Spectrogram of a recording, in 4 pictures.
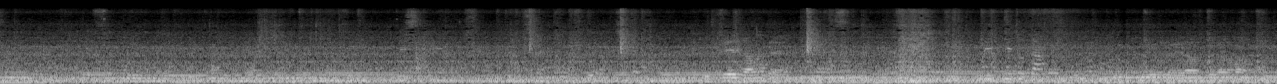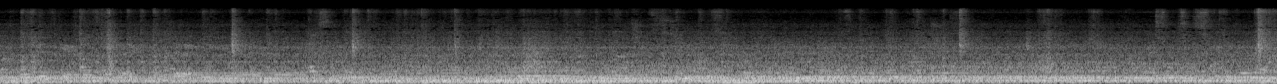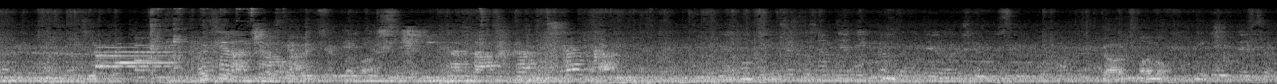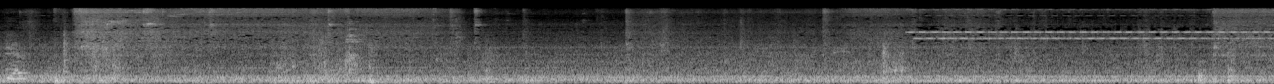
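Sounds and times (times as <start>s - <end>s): bus engine and road rumble: 0.0s - 51.0s
electronic chime: 47.4s - 51.0s.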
